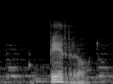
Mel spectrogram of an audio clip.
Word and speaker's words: perro: Perro.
